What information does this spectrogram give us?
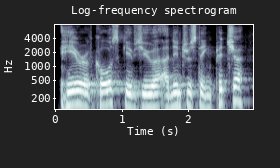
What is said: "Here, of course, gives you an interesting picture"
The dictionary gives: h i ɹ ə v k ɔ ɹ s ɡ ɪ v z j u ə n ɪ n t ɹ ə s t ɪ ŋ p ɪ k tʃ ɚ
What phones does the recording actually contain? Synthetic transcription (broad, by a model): h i ɹ ə v k ɔ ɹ s ɡ ɪ v z j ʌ ə n ɪ n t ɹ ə s t ɪ ŋ p ɪ k tʃ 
